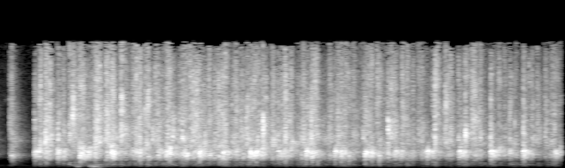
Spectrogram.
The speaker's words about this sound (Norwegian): Og en ekstra applaus til panelet.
